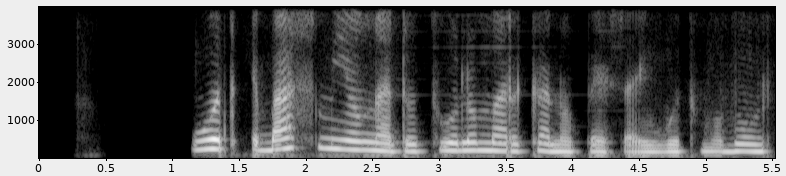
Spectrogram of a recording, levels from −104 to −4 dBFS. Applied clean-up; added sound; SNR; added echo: neural mask model DeepFilterNet 3.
